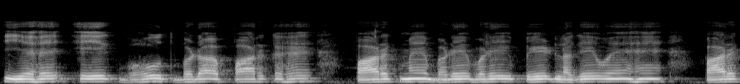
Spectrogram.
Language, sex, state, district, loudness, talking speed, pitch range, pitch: Hindi, male, Rajasthan, Jaipur, -15 LUFS, 130 wpm, 120-130 Hz, 125 Hz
